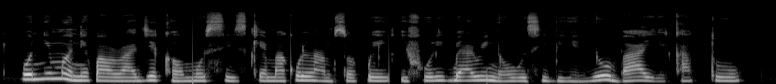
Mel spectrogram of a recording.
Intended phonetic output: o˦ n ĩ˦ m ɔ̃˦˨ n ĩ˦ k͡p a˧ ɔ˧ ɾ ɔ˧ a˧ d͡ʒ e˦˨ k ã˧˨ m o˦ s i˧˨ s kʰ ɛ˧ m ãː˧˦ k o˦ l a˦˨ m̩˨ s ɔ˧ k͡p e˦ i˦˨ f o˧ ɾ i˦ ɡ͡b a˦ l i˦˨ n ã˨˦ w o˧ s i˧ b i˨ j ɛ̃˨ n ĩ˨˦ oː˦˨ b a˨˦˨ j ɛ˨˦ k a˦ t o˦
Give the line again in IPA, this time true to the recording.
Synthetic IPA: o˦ n ĩ˦ m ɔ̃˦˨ n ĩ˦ k͡p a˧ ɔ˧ ɾ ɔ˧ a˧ d͡ʒ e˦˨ k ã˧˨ m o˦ s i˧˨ s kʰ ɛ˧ m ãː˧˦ k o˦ l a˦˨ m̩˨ s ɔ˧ k͡p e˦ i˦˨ f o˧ ɾ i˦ ɡ͡b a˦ ɾ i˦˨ n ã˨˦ w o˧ s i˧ b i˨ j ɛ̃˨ n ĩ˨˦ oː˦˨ b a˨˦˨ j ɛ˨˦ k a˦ t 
